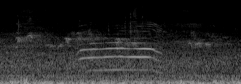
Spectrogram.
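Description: Domestic cat meowing once, a single call just under a second long that dips slightly in pitch at its end.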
